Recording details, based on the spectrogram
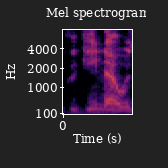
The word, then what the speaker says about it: Gugino: And Carla Gugino is in on it too, but Nick Cage turns her. – Just so you know, I looked it up, Gugino, which is my least favorite possible pronunciation of that.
